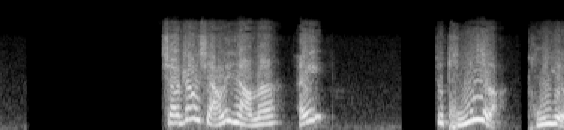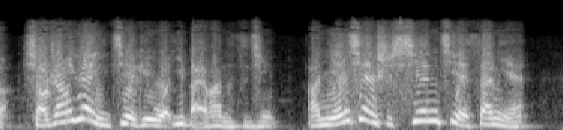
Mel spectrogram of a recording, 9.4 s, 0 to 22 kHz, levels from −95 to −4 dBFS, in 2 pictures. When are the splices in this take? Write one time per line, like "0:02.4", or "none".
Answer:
0:04.3
0:07.1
